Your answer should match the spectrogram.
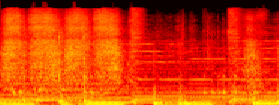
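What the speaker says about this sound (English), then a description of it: "so we're sanding the rest down until that shiny spot goes away" Repeated sanding strokes across an airplane's surface, evening out a low shiny spot: steady, close, loud back-and-forth rubbing in a quick rhythm, with no voices.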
